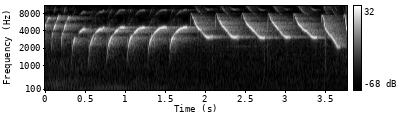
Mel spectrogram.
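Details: Canary song used to train canaries, calling other canaries to sing: high arched whistled notes repeated about three times a second, shifting midway into lower, faster downslurred sweeps, clean with no other sounds.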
